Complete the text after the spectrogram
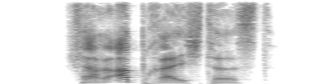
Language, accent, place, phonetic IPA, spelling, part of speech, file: German, Germany, Berlin, [fɛɐ̯ˈʔapˌʁaɪ̯çtəst], verabreichtest, verb, De-verabreichtest.ogg
- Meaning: inflection of verabreichen: 1. second-person singular preterite 2. second-person singular subjunctive II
